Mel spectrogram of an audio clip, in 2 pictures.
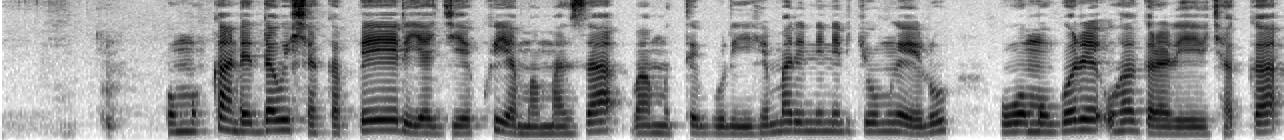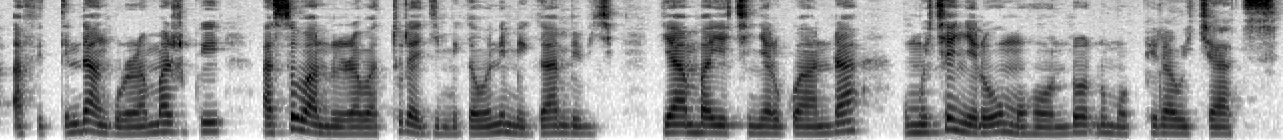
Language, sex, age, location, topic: Kinyarwanda, female, 50+, Kigali, government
